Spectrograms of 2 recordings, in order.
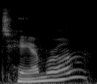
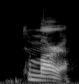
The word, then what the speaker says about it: Tamara: But I'm from the South, so I pronounce it Tamara because we just like drag we just shorten shit in the South. So we just don't even pronounce that.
